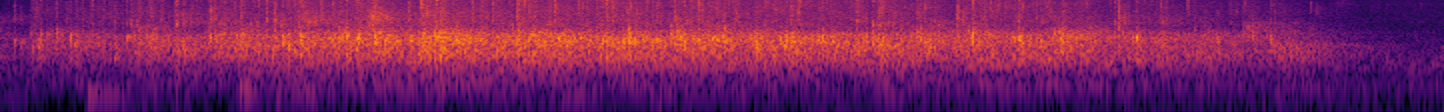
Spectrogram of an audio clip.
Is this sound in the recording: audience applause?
yes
